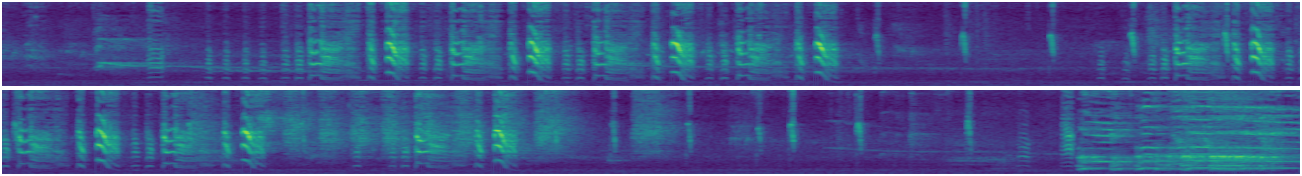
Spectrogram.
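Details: Pet finches chattering: dense runs of sharp high chirps and buzzy ticks in busy bursts with short pauses, ending in a loud harsh rustling burst, over a faint low hum.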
